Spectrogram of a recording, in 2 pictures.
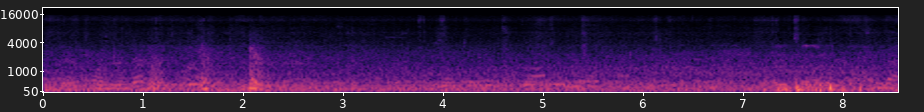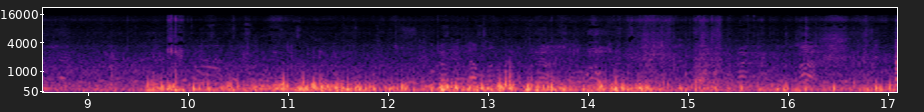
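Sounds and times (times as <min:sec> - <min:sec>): crowd chatter outdoors: 0:00.0 - 0:17.0.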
